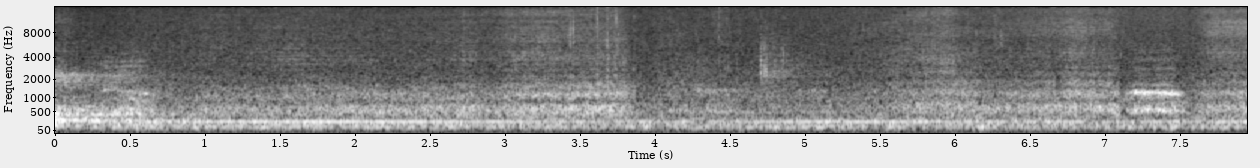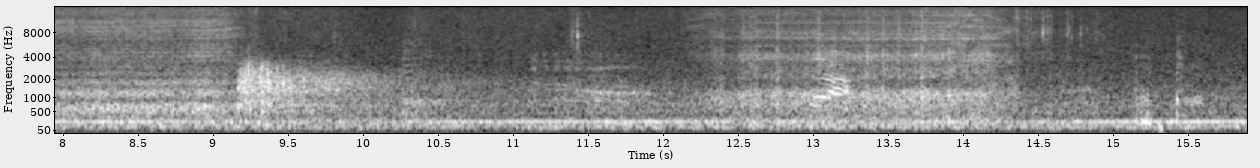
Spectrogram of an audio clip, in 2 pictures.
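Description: A man breathes and blows in soft gusts close to a microphone.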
